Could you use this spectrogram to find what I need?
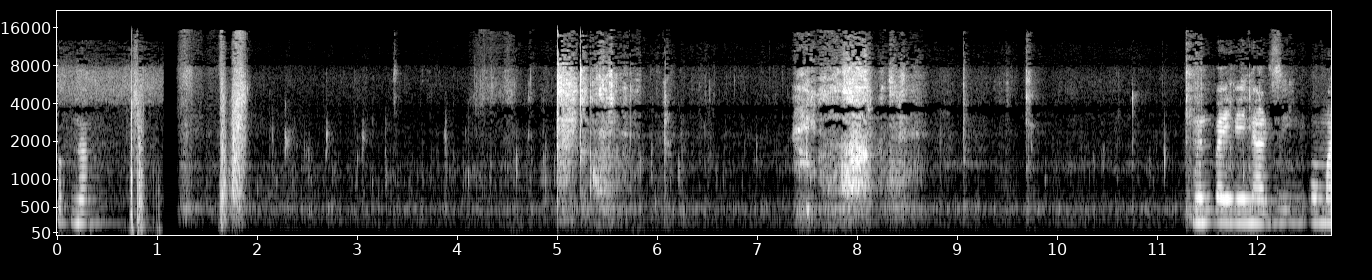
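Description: Liquid bubbles and sizzles in a pan.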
